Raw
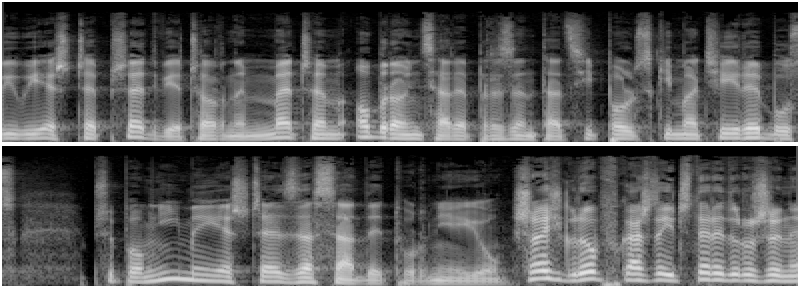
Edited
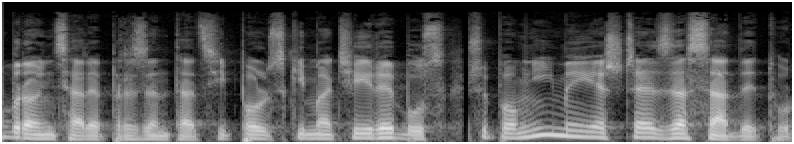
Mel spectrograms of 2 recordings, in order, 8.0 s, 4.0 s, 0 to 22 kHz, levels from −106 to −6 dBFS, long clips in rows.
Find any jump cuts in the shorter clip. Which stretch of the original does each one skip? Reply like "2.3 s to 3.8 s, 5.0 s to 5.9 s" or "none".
4.1 s to 4.4 s

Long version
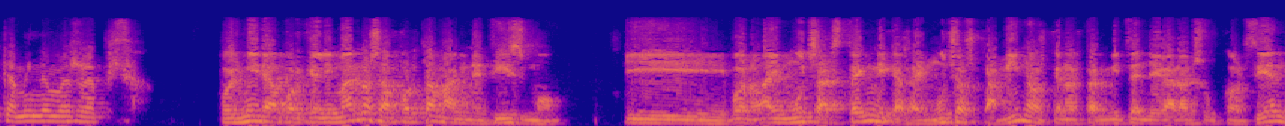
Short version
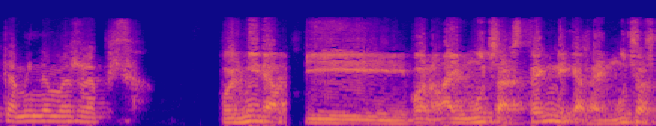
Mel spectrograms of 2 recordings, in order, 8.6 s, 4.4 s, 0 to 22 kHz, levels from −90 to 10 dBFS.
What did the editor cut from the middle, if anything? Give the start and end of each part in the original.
1.9 s to 4.0 s

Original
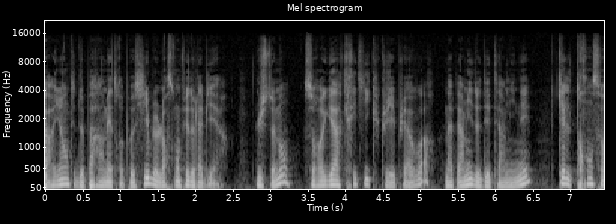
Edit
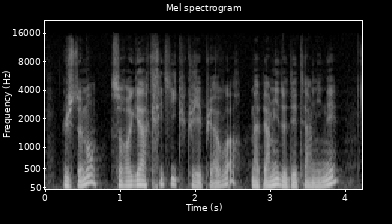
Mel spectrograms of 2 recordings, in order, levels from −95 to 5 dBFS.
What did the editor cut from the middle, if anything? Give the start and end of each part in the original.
none

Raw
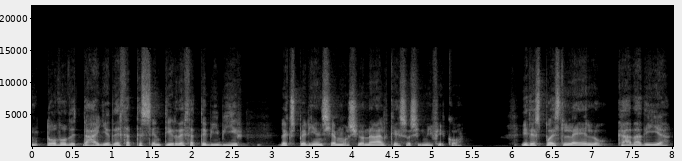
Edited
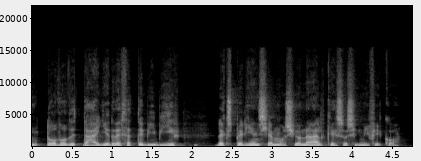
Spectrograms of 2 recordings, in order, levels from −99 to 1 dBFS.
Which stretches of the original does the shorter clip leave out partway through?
1.0 s to 1.8 s

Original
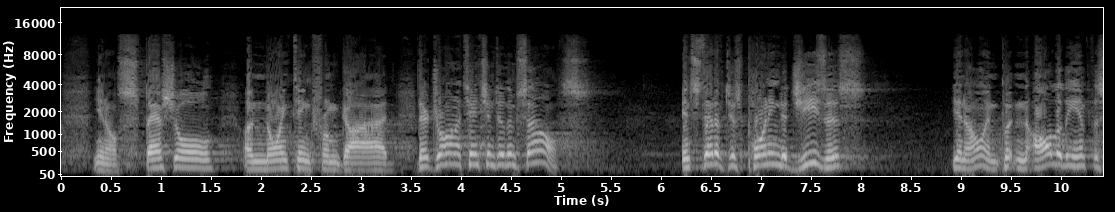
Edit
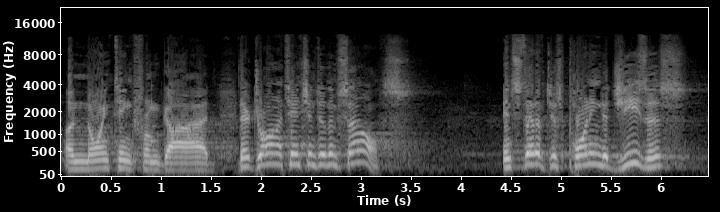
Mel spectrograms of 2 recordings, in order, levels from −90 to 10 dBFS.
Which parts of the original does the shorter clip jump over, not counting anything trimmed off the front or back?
none

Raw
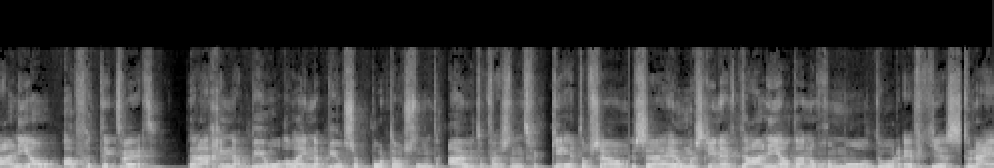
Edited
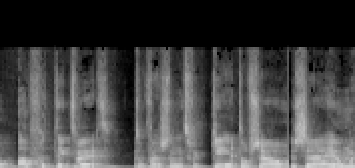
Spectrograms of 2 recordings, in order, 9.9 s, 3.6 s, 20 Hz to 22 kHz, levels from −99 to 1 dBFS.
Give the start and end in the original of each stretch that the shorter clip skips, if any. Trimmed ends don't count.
1.8 s to 4.8 s

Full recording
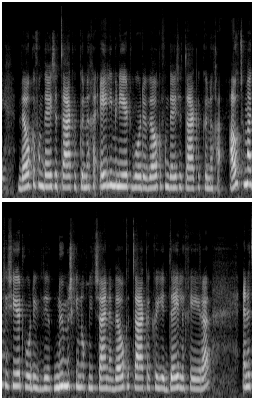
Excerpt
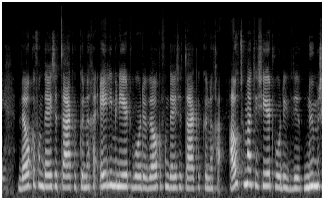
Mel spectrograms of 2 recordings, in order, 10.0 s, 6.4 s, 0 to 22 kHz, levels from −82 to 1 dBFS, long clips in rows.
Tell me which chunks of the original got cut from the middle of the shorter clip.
none

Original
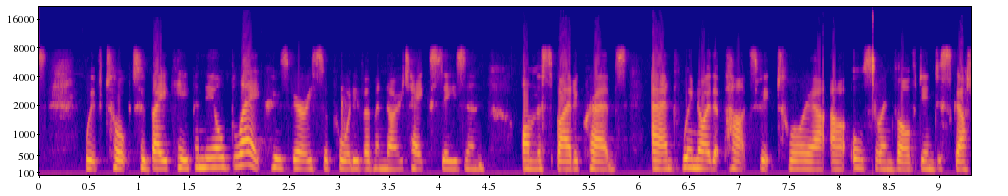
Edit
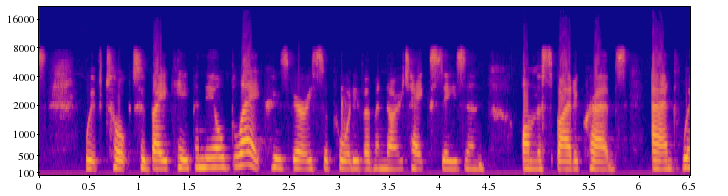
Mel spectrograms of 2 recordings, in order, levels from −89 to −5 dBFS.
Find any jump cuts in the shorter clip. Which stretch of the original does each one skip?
none

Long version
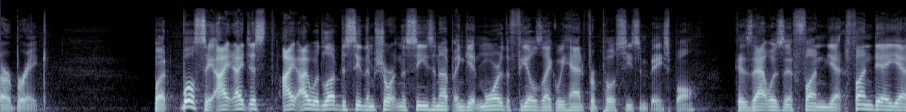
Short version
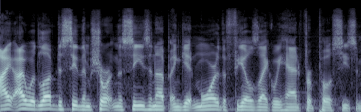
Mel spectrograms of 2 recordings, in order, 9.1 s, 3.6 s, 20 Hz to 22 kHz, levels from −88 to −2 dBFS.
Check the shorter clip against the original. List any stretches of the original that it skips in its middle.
none

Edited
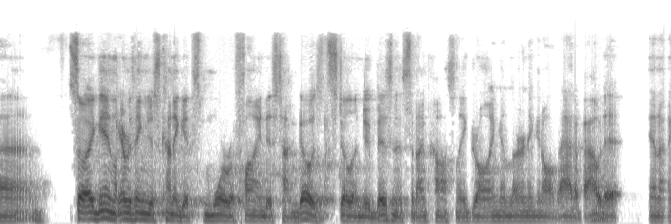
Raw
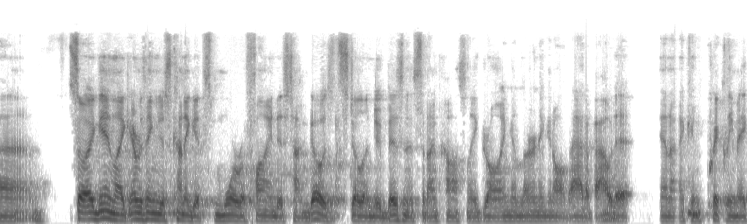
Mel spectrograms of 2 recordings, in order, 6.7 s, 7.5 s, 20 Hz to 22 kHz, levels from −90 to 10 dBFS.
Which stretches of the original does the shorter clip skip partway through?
1.2 s to 1.3 s

